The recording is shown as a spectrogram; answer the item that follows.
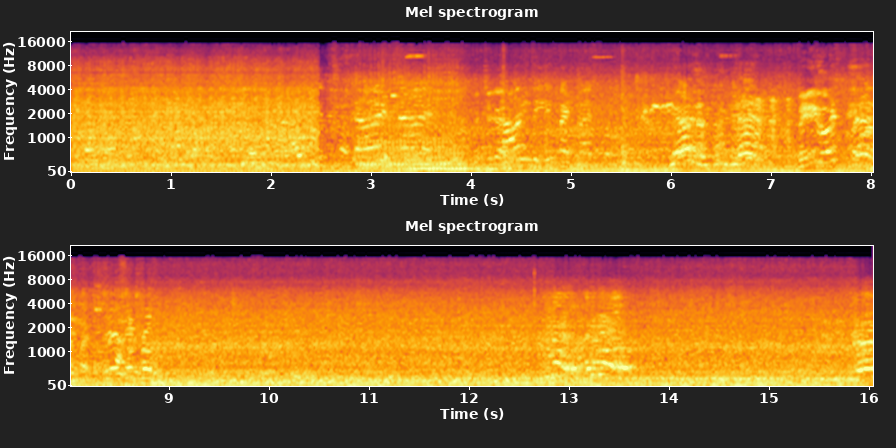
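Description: A bus engine running with a steady low hum under general road and cabin noise, with people talking over it at times.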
